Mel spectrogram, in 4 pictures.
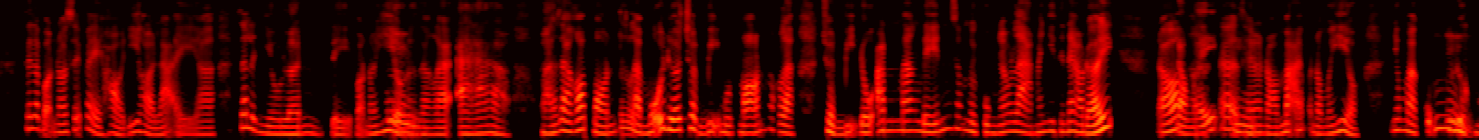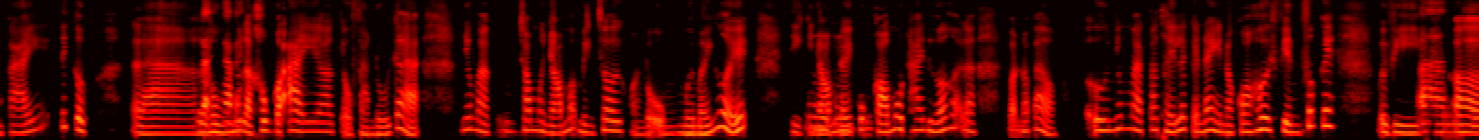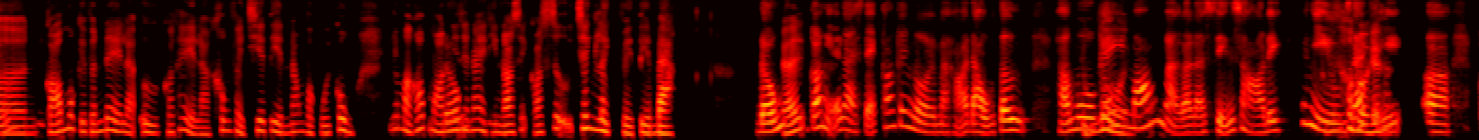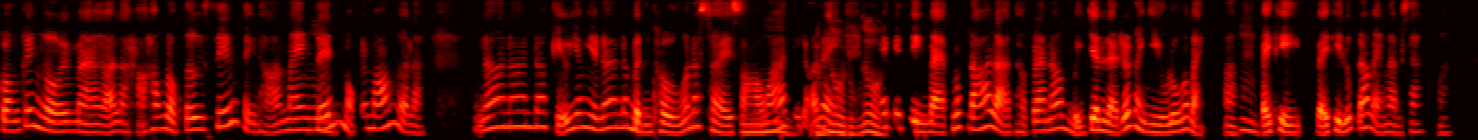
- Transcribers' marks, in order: other background noise; tapping; laughing while speaking: "Đúng rồi á"
- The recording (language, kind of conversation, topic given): Vietnamese, podcast, Làm sao để tổ chức một buổi tiệc góp món thật vui mà vẫn ít căng thẳng?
